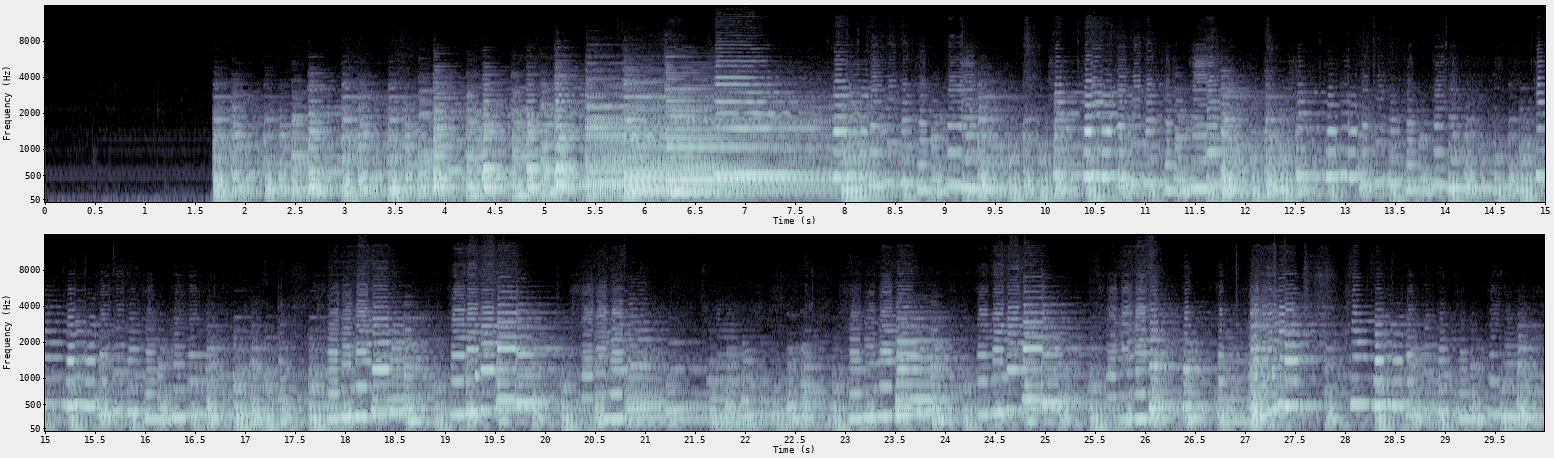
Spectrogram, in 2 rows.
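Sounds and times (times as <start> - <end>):
piano piece, andante ben ritmato e deciso: 1.7 - 29.9.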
